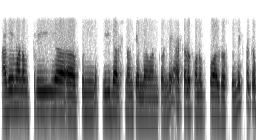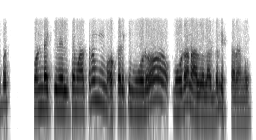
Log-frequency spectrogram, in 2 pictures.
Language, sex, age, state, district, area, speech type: Telugu, male, 18-30, Telangana, Vikarabad, urban, conversation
